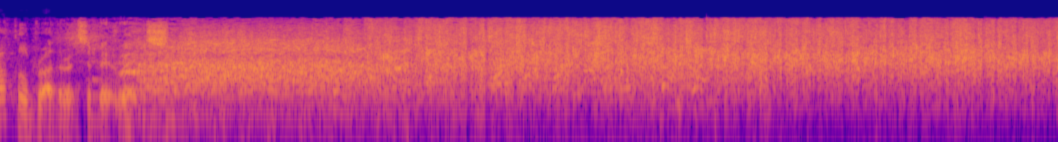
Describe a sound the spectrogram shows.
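A studio audience laughs and applauds loudly.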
